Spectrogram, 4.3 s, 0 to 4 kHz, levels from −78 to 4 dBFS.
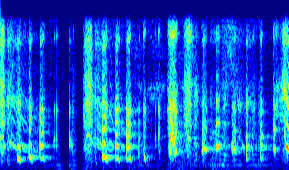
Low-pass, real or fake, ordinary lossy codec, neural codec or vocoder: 3.6 kHz; real; none; none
